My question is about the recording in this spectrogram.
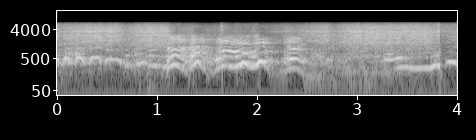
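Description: Alaskan malamute vocalizing in a string of short yips and whines that rise and fall in pitch, ending in a lower held note.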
